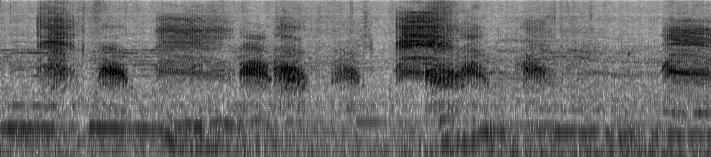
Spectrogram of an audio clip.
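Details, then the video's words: Silver gulls at Lake Burley Griffin, Canberra, Australia, giving repeated harsh, nasal squawks in short bursts about every second, over a steady low hum and background noise. "CANBERRA’S SILVER GULLS"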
